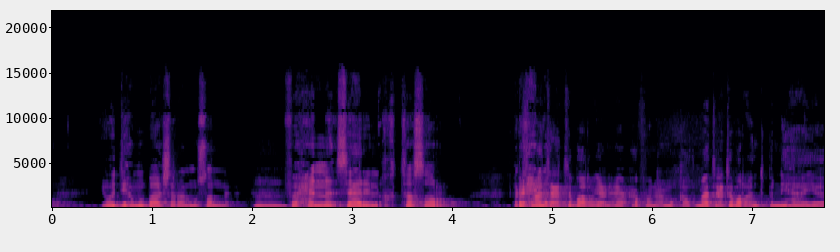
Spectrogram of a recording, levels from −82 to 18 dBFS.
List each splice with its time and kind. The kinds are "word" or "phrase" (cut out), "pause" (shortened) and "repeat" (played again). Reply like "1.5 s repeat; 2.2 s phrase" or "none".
3.2 s phrase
